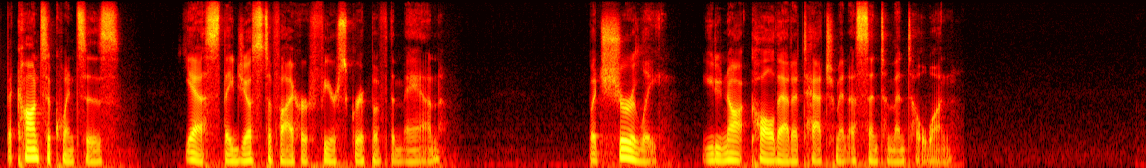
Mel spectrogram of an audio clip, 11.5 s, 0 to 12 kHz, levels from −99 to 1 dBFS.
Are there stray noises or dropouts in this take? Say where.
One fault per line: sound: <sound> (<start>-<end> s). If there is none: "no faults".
no faults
